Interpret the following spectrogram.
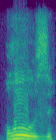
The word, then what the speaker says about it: rose: and we get Israel rose rose so we have the combination o e which gives us our closed o o and the combination OS e together is pronounced o so that gives us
